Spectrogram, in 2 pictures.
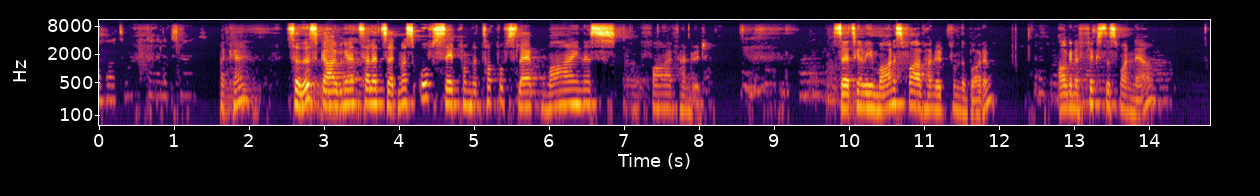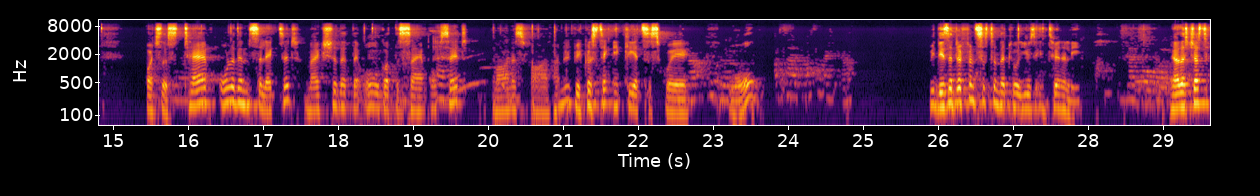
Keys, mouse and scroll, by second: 0.6 middle click, 0.7 middle click, 1.6 shift+middle click, 1.7 click, 4.6-6.8 typing, 10.8 Escape, 11.2 Escape, 12.7 click, 13.9 Tab, 17.6-19.4 typing, 19.5 Return, 24.7 Escape, 25.2 Escape, 25.5 click, 25.9 middle click, 26.1 middle click, 27.1 middle click, 27.3 middle click, 27.4 middle click, 27.5 middle click, 28.5 middle click, 28.6 middle click, 29.0 middle click, 29.1 middle click, 29.1 middle click, 29.3 middle click.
